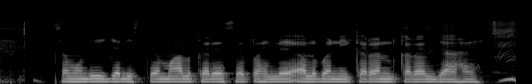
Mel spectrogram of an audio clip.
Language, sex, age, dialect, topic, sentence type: Magahi, male, 18-24, Southern, agriculture, statement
